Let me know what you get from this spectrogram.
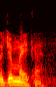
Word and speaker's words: Do You Make Her: Вот такая вот шуточка была, вот на этом они взяли, так вот вынесли ее в название, вот из этой шутки, такое вот написание «Do you make her?», которое произносится как «Jamaica».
